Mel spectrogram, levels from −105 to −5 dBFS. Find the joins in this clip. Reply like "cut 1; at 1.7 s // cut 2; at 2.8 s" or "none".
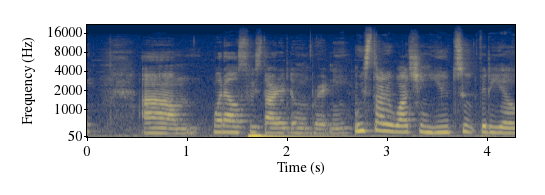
cut 1; at 1.2 s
